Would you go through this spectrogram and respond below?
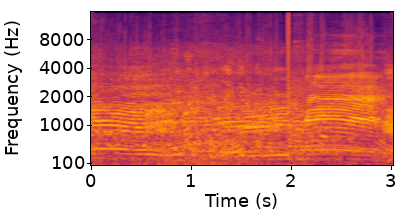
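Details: Bull cattle for sale at a Chattogram market, 17 August 2024: several long, droning moos layered over one another, then a sharp click and a rising call, with buyers' voices in the background.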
